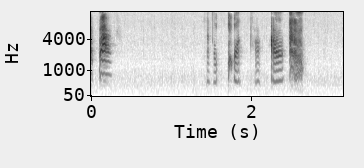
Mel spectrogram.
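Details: Pet Indian ringneck parakeet talking and singing: a single short harsh burst, then a quiet gap, then a run of five or six clipped speech-like syllables, each brief and buzzy with rich overtones.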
